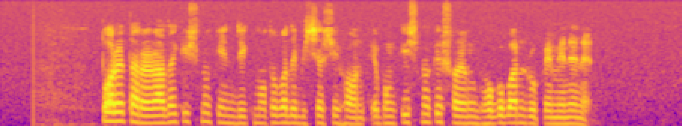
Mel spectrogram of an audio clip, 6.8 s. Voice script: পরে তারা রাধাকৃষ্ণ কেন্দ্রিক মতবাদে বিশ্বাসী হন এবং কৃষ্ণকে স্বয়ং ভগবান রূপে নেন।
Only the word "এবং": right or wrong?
right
